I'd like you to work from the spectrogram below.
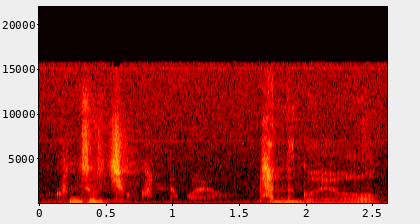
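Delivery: hushed aside; whisper. Real, not acted. Pastor whispering an aside to the church. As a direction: whisper it to the congregation.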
